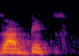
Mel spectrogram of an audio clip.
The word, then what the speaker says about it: habitent: and a vowel, or a consonant with a mute H, because the H isn't pronounced, so we are going to the vowel after the H. Nous habitons, vous habitez, ils habitent, elles habitent, elles habitent.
